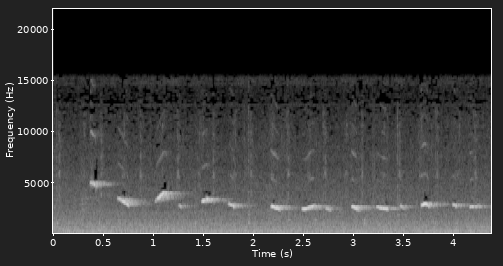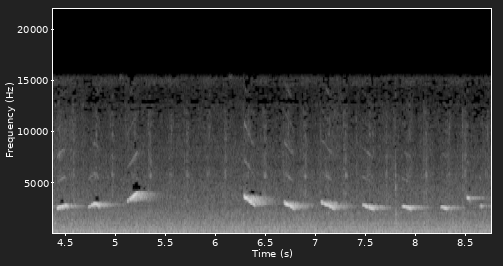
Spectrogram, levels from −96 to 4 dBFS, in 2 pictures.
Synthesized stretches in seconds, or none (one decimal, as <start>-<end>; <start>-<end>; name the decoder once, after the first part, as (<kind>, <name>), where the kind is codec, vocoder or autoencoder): none

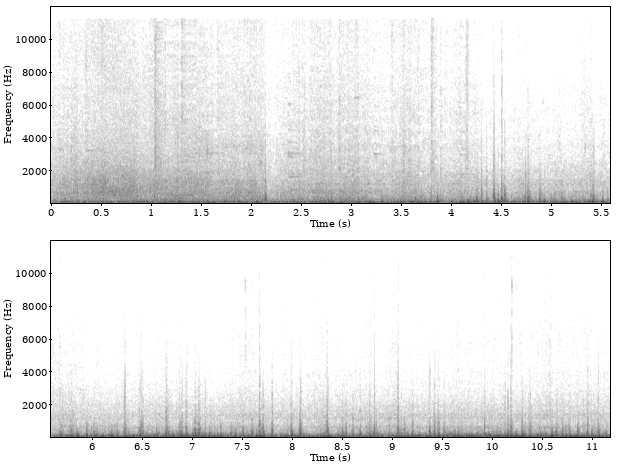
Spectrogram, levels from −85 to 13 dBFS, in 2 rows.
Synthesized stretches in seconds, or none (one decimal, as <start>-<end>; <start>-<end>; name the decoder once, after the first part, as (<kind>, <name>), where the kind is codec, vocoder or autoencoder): 0.9-1.6 (codec, SNAC)

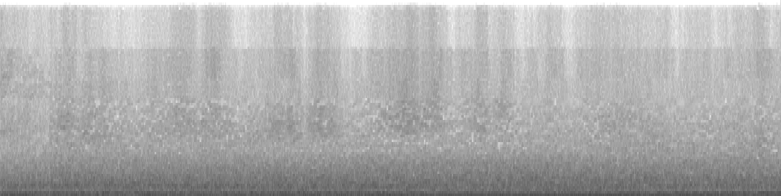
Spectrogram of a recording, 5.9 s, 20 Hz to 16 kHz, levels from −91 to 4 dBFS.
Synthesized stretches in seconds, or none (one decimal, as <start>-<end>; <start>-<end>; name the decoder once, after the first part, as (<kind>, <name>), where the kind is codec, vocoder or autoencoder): 0.9-1.9 (autoencoder, DAC-VAE)

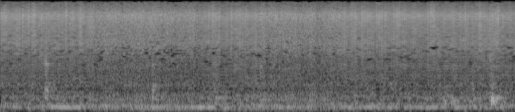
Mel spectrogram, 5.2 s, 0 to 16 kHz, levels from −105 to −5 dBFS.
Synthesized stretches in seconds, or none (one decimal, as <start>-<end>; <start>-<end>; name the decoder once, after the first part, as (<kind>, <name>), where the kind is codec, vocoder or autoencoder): 0.0-0.9 (vocoder, Vocos); 2.0-2.6; 3.4-5.2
